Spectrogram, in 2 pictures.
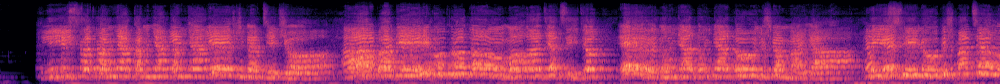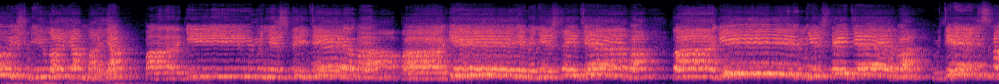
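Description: A choir of elderly women sings a cappella, phrase by phrase, with short breaks between the phrases.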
